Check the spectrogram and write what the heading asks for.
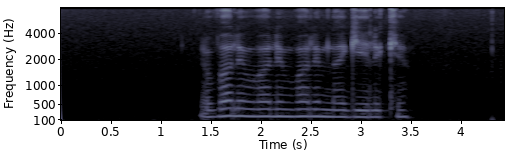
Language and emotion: Russian, neutral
